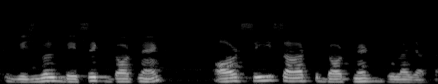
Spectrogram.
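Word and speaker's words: C#: इसका प्रोनाउंसिएशन होता है सी शार्प, सी हैश नहीं बोला जाता है।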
